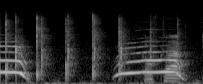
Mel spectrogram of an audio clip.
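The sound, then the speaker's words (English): A few soft, evenly spaced hand claps, a light polite golf clap as God of War is announced as Game of the Year, while voices cheer with drawn-out hoots over the top. “Golf clap.”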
